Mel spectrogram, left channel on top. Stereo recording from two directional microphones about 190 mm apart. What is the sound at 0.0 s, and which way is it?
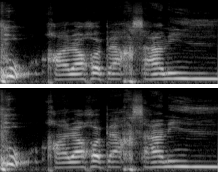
A child's voice, 15° right (ahead or behind).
